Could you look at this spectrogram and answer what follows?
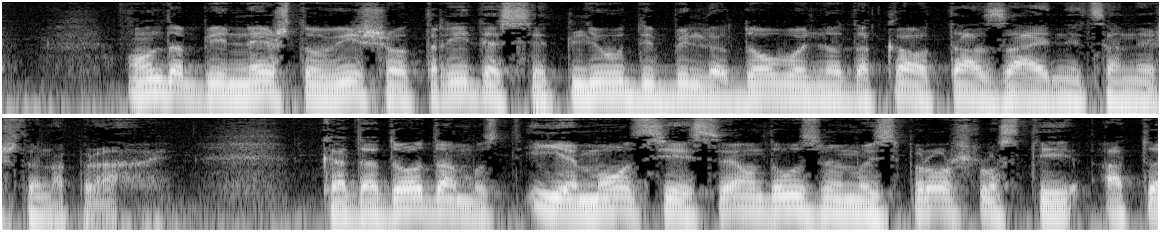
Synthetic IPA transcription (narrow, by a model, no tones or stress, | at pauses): o̞nd̪abine̞ʃt̪o̞ʋiʃe̞o̞d̪̚t̪ːɾiːd̪e̞set̪ʎuːd̪ibiːlo̞d̪o̞ʋo̞ʎnod̪akao̞t̪aːzaje̞d̪nit̪sane̞ʃt̪o̞napɾa̰ʋi | kad̪ad̪o̞d̪amoie̞mo̞ːt̪sije̞isʋe̞o̞nd̪auzme̞mo̞ispɾo̞ʃlo̞st̪iat̪o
